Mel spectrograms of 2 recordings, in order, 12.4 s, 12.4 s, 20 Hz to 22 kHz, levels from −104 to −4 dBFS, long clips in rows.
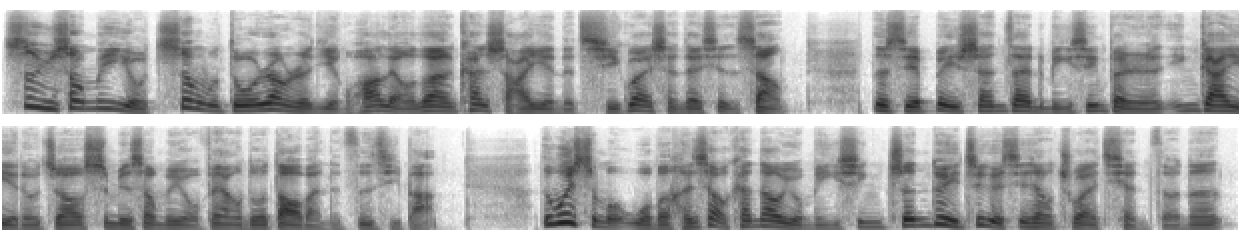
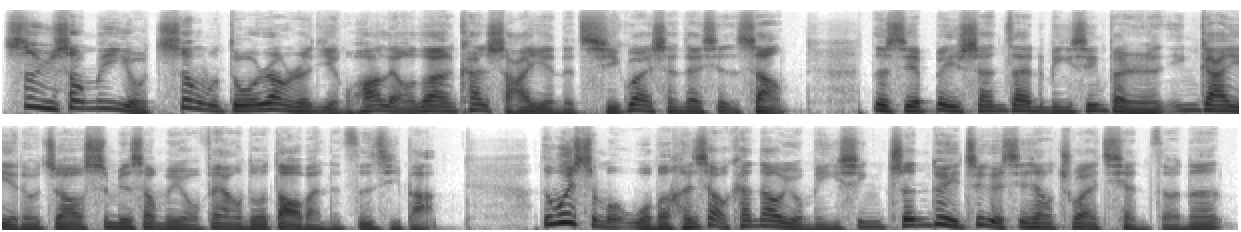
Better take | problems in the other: second | thin; very slightly; fading below 300 Hz

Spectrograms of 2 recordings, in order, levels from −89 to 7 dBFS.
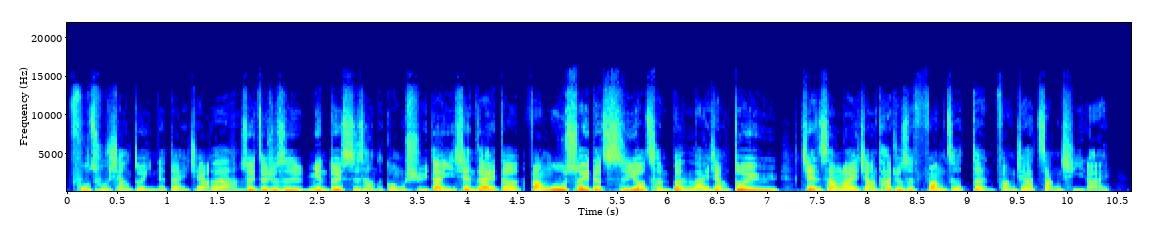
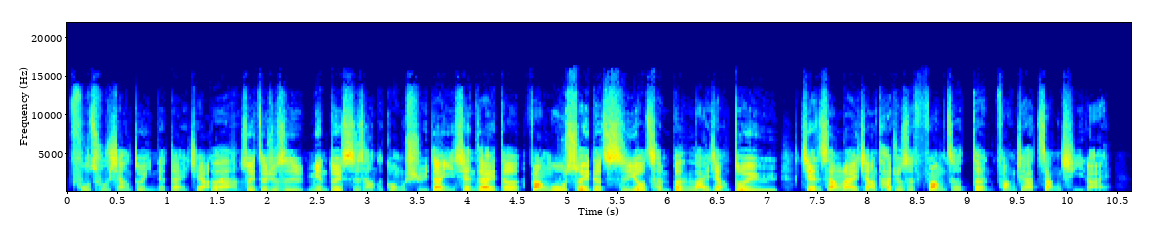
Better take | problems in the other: first | thin; very; fading below 750 Hz

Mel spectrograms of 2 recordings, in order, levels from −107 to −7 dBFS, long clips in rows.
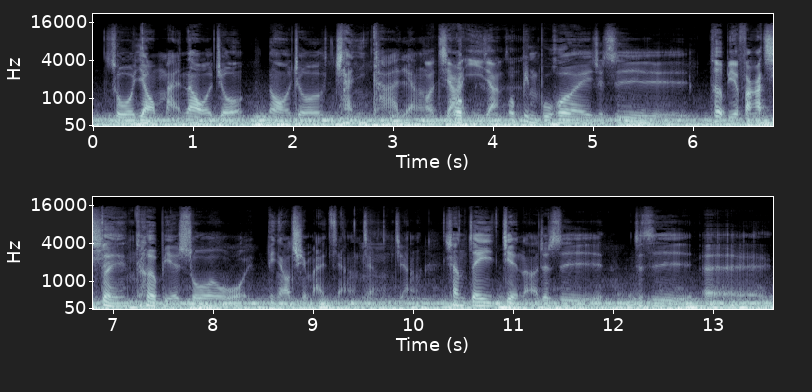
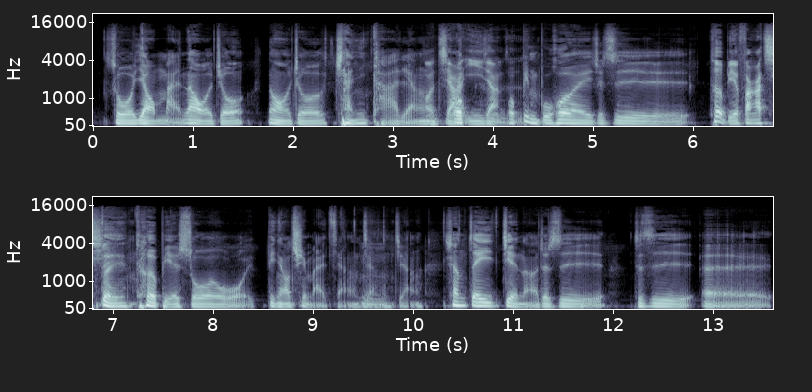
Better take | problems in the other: second | low rumble; loud; throughout; 7 dB below the speech

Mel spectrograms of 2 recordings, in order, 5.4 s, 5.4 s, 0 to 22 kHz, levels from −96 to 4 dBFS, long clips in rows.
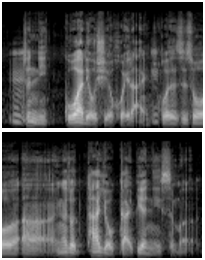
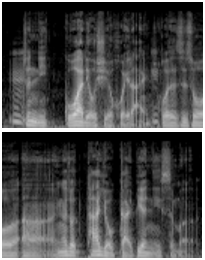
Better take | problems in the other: second | thin; somewhat; fading below 300 Hz

